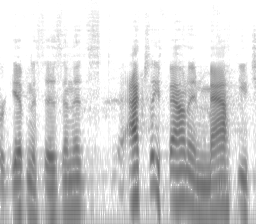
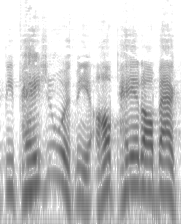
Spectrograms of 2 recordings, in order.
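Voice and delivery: higher-pitched, lightly acted plea; mild storyteller's begging; 6 semitones higher than usual. A narrator's reading. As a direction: plead in a raised pitch. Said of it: "fell to his knees and begged him".

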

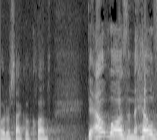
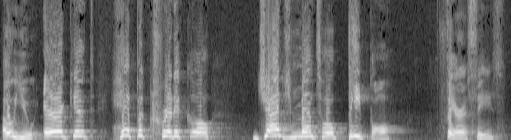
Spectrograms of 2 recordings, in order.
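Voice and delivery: slow, mock-scornful name-calling; scornful accusation; 5 semitones higher, slower than usual. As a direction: spell out each insult slowly, pitched up. Outlaws insulting the Pharisees back.

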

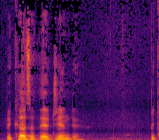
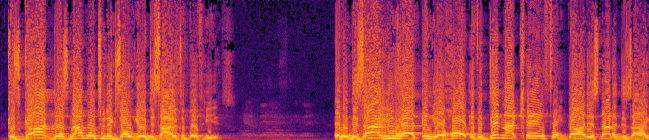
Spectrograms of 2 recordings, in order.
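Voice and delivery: rising sermon cry, higher and louder; preaching at full force; 8 semitones higher, 6 dB louder than usual. Acted. Pastor preaching to the congregation, full-force preaching. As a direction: drive it home from the pulpit, full voice.

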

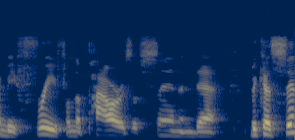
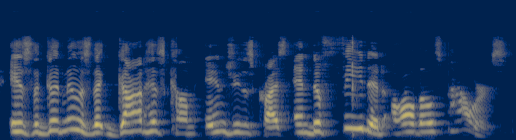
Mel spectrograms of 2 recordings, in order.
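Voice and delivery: slow, raised preacher's cadence; forceful preaching; 6 semitones higher, 4 dB louder than usual. Acted. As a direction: drive each question home, high and drawn out.

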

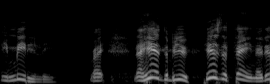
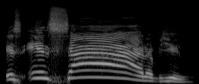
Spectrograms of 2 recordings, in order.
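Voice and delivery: slow emphasis; 4 semitones higher, much slower than usual. Real, not acted. Preacher stressing the answer.

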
